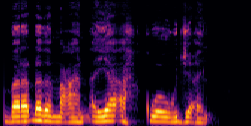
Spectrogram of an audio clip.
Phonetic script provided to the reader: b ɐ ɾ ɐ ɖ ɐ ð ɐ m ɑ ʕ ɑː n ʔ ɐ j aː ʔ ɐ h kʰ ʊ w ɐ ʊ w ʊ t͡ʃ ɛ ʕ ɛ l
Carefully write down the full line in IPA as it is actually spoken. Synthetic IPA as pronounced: b ɐ ɾ ɐ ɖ ɐ ð ɐ m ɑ ʕ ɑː n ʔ ɐ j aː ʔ ɐ h kʰ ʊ w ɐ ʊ ɣ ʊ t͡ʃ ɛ ʕ ɛ l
